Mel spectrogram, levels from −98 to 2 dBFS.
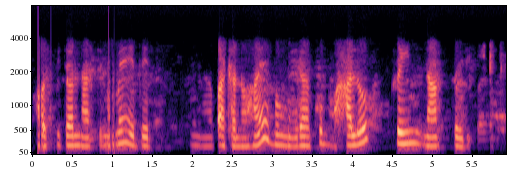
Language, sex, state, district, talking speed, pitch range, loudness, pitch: Bengali, female, West Bengal, Kolkata, 160 wpm, 175-200 Hz, -21 LUFS, 190 Hz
